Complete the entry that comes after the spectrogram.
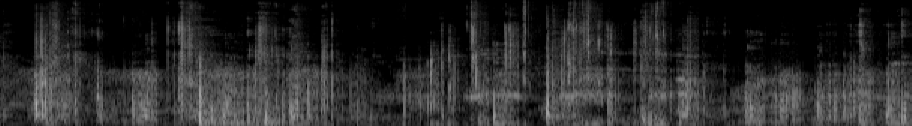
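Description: Close-miked chewing of a mouthful of chicken neck and rice, with many small irregular crunches and wet mouth clicks.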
